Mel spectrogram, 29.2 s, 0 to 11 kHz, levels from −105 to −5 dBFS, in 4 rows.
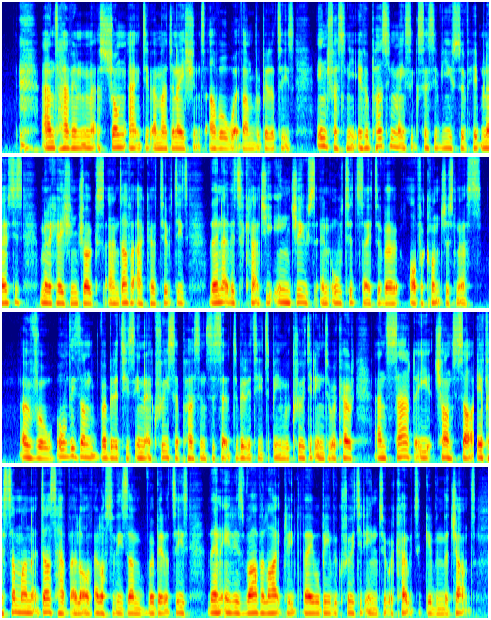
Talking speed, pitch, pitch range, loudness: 170 wpm, 125 Hz, 120-135 Hz, -28 LUFS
